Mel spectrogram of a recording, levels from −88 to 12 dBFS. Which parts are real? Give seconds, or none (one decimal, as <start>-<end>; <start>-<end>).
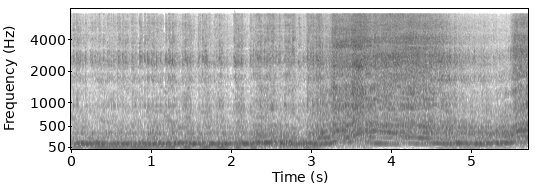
0.0-2.3; 2.8-5.7

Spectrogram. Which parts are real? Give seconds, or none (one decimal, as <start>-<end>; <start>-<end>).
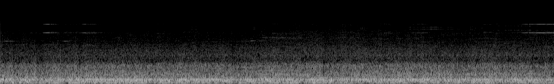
0.0-5.5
